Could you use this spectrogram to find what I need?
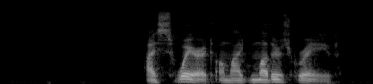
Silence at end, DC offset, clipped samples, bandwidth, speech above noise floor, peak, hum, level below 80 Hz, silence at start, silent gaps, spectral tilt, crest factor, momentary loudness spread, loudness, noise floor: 0.45 s; under 0.1%; under 0.1%; 14 kHz; 44 dB; -12 dBFS; none; -66 dBFS; 1.45 s; none; -5.5 dB/octave; 20 dB; 12 LU; -31 LUFS; -75 dBFS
